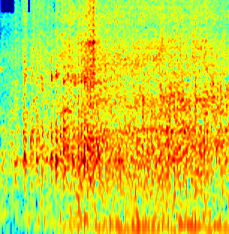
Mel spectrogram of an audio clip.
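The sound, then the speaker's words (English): Engine of a bucket truck running during an osprey rescue, a loud, steady low rumble that drones on without a break, no talking. “So that's our cue to send Rob up in the bucket truck to retrieve the trapped osprey.”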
